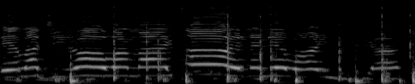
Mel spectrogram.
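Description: Children singing a folk song in held, sliding notes, cut through by sharp percussive strikes at uneven intervals.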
